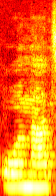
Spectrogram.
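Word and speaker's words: оно: Ono, again, o not stressed, pronounce it as a.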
